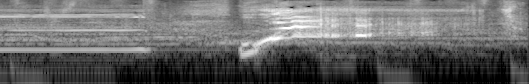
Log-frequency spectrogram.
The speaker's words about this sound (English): I'm screaming. Can you hear me screaming?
